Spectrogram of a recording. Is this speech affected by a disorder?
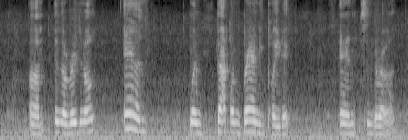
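Yes: cerebral palsy.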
